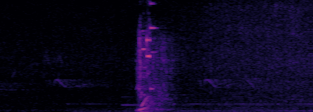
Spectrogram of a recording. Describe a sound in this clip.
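A soft whoosh sweeps quickly upward.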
